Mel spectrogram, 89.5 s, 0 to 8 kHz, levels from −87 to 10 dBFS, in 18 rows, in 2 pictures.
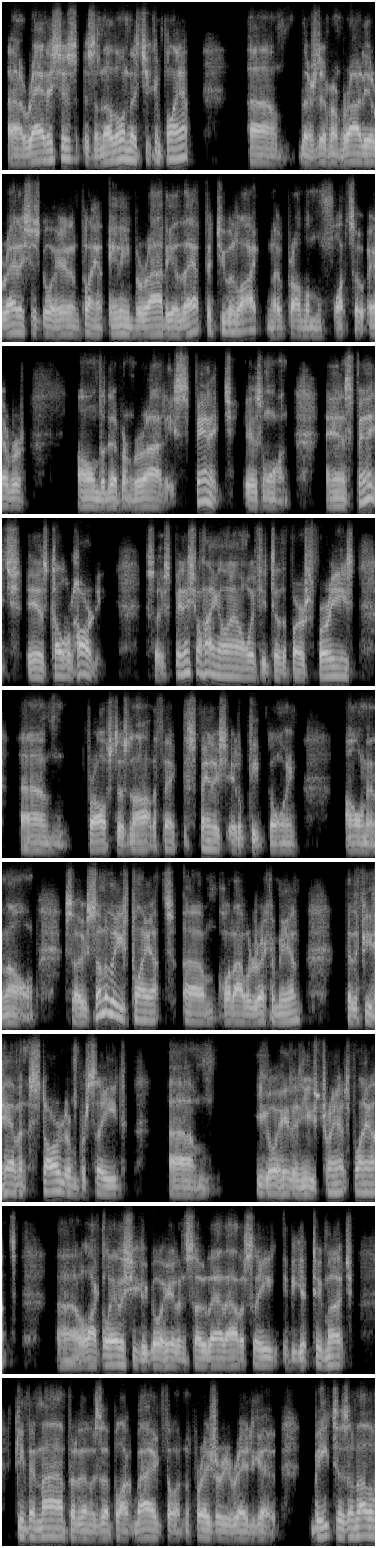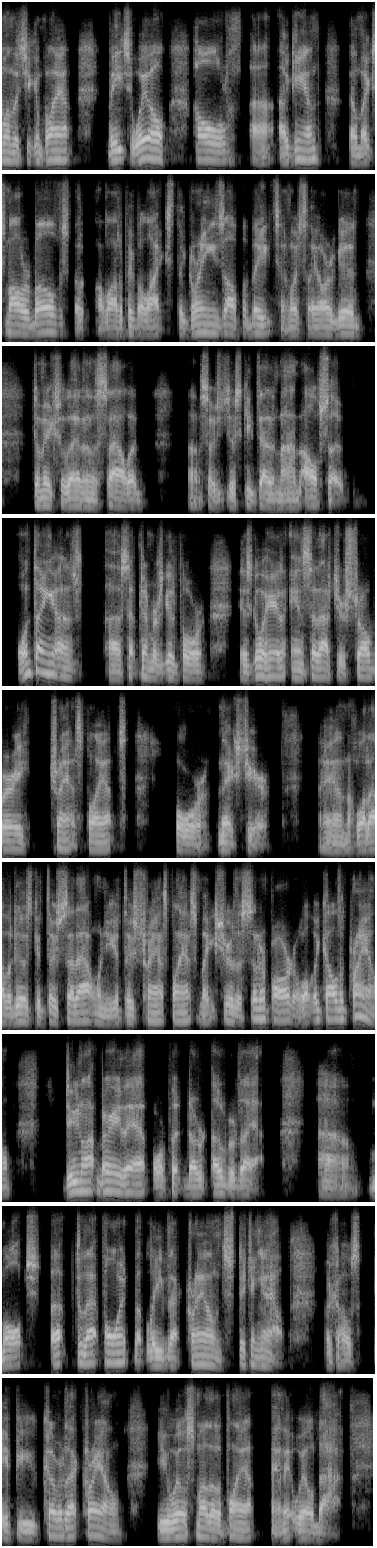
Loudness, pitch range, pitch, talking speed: -19 LUFS, 95-115 Hz, 100 Hz, 170 wpm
